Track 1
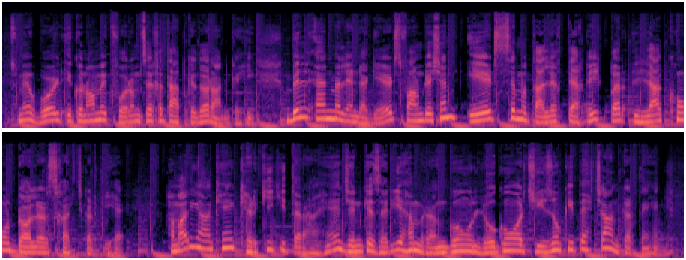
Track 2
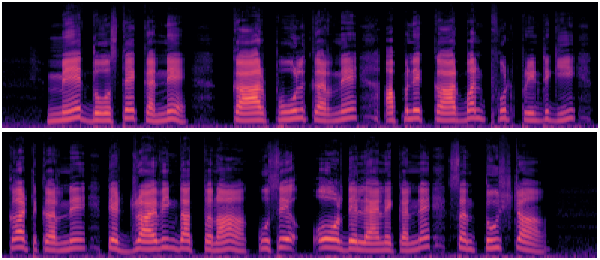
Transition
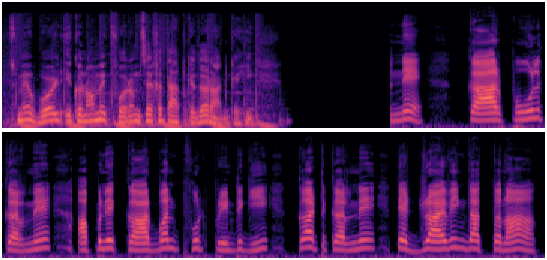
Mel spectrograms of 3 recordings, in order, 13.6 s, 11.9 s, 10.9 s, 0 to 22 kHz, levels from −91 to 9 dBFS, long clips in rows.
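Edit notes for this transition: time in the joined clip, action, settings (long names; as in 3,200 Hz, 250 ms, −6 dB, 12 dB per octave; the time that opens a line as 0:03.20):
track 1
0:02.51–0:02.91: fade out and dull
0:02.91–0:03.88: silence
0:03.88: continue with track 2 from 0:01.52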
